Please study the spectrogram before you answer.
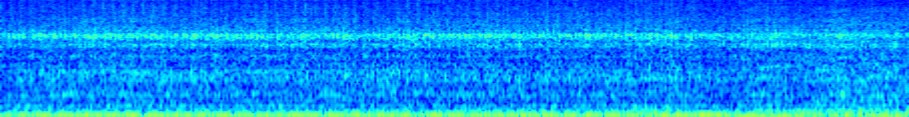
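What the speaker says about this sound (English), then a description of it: "Now, watch as I step on the throttle." A Ford Bronco engine runs with a steady, loud, droning hum that shifts in pitch near the end.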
